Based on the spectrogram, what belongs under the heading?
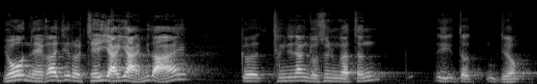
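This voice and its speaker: Monk, middle-aged man, high voice, lively teaching with constant checks for agreement. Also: normal speed. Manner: animated, keeps asking the audience for assent. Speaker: Buddhist monk lecturer. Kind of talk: dharma lecture.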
